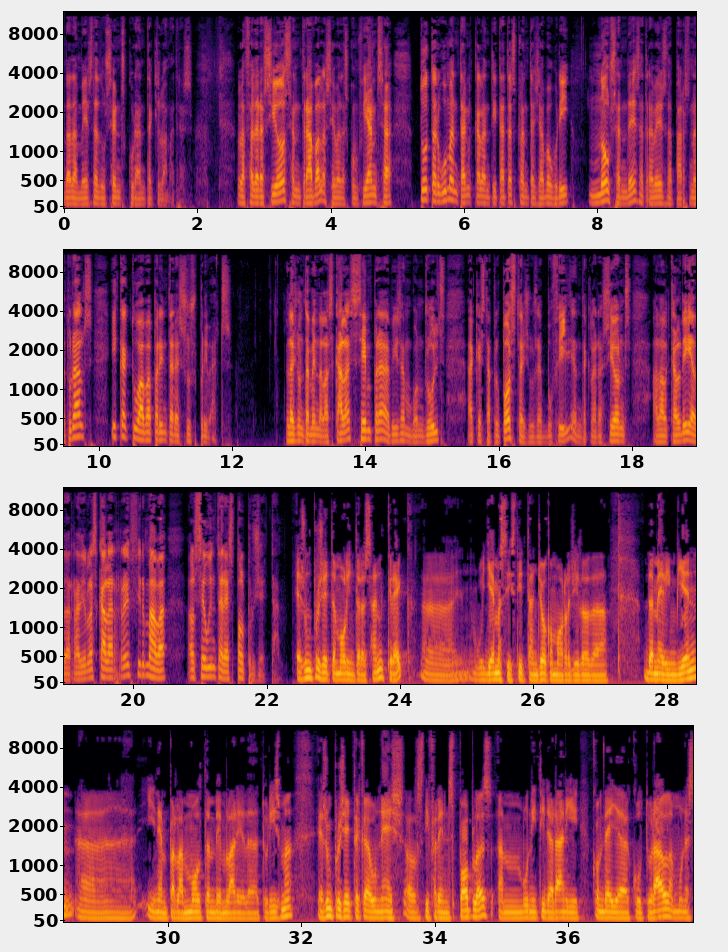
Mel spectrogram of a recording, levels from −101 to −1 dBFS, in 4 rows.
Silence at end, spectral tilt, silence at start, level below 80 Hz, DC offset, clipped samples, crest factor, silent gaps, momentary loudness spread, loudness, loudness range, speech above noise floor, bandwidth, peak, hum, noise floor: 0 s; -6 dB/octave; 0 s; -52 dBFS; under 0.1%; under 0.1%; 18 dB; none; 15 LU; -23 LUFS; 8 LU; 49 dB; 11.5 kHz; -4 dBFS; none; -71 dBFS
